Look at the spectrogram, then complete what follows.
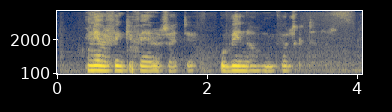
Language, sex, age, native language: Icelandic, female, 13, Icelandic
